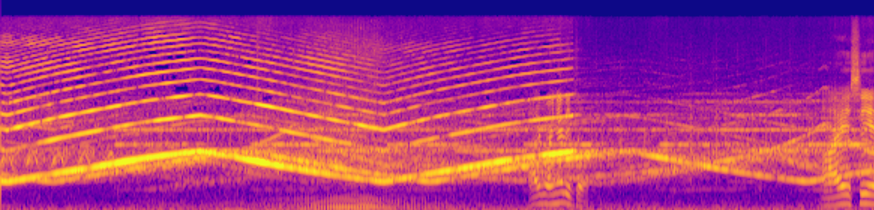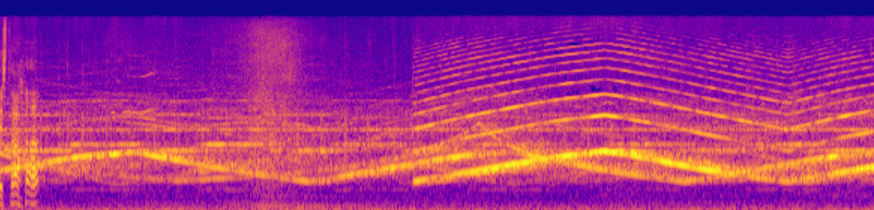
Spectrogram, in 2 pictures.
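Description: A siren wails loudly nearby, rising and falling steadily.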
